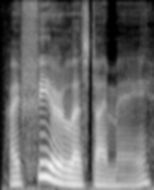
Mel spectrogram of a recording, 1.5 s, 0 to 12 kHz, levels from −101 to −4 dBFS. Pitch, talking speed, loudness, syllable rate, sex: 130 Hz, 195 wpm, -15 LUFS, 3.7 syllables/s, male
